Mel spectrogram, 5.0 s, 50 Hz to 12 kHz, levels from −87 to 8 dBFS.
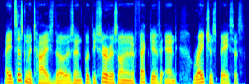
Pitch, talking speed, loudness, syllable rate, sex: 115 Hz, 170 wpm, -18 LUFS, 5.9 syllables/s, male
